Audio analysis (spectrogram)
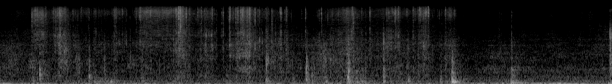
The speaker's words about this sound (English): Oh, you can hear the butter melting, boiling. Turn that down so it isn't too high.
